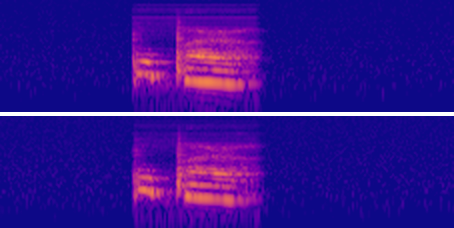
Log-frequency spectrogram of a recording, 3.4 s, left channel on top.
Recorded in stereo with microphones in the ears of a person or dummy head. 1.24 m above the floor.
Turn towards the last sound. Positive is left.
turn(degrees=65)  # may be behind; listen again after turning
